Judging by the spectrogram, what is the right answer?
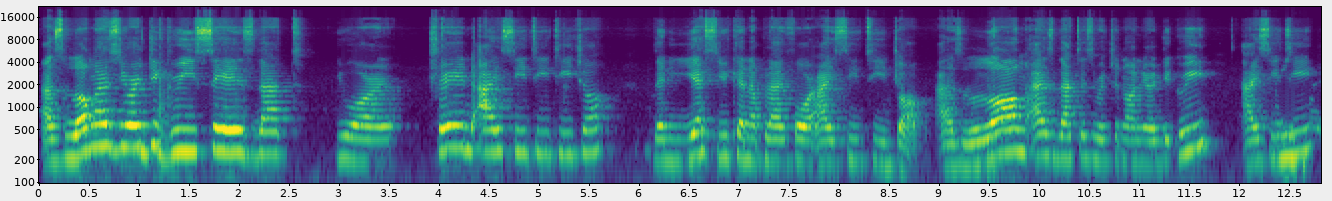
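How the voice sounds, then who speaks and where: A woman's voice: medium pitch, takes it slowly. Patient woman co-host in an echoey room. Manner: explains patiently, repeats key points. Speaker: co-host of a teaching live stream. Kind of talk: live stream Q&A chat.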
